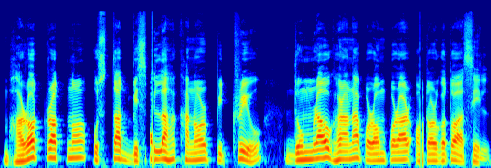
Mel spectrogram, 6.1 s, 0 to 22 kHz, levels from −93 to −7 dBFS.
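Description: Damaged data in a compressed stream shows up twice in this speech clip, at 1.87 to 1.93 s, just after "ভাৰত ৰত্ন উস্তাদ", and again at 5.23 to 5.28 s. Each time the sound is disrupted for roughly 50 to 60 ms. Corrupted bytes in the encoded file make the decoder misread those frames and lose sync, so it emits garbage until it locks onto the next valid frame header.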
